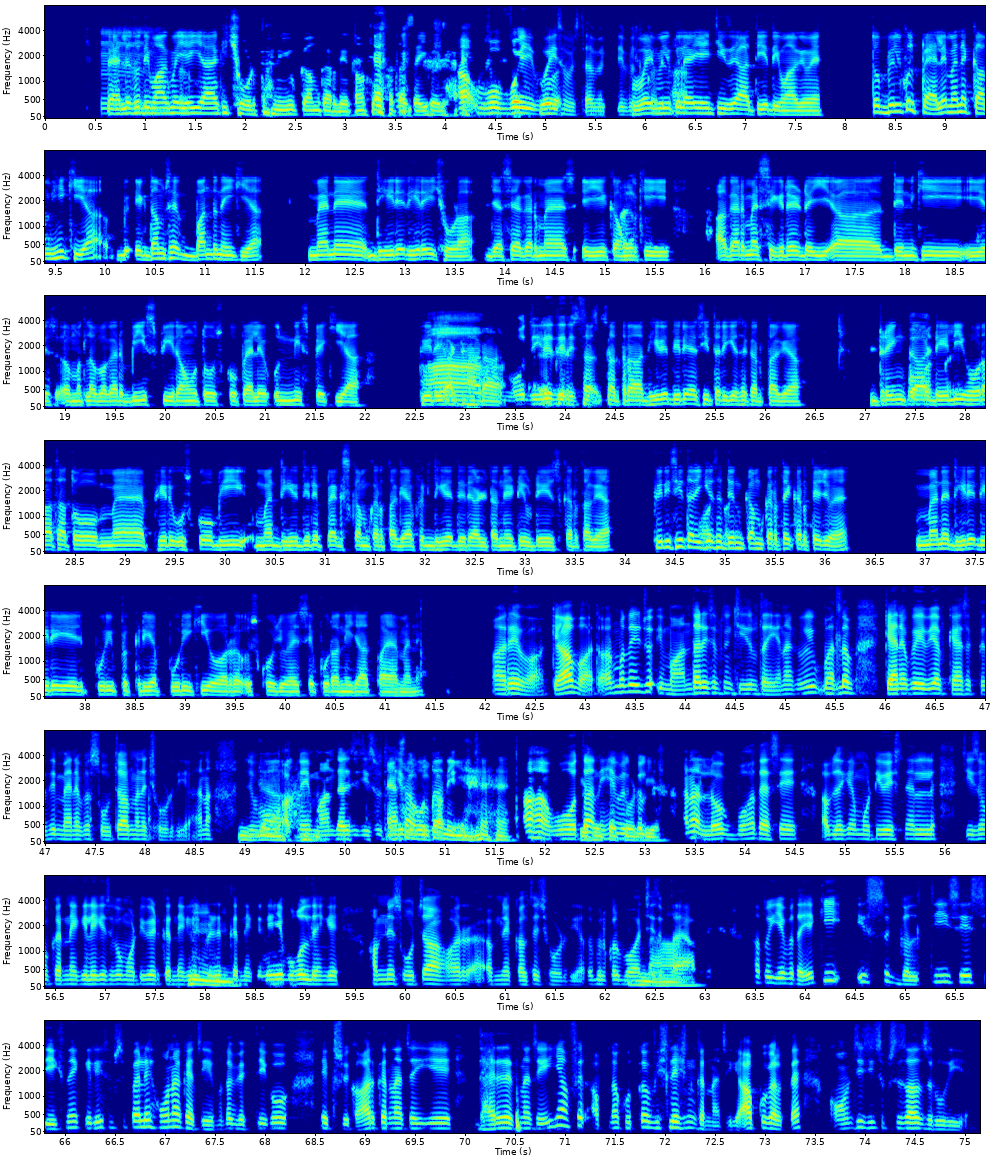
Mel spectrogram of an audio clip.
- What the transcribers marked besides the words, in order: laughing while speaking: "नहीं हूँ"; chuckle; laughing while speaking: "क्या पता सही हो जाए?"; tapping; in English: "ड्रिंक"; in English: "डेली"; in English: "पेग्स"; in English: "अल्टरनेटिव डेज़"; chuckle; laughing while speaking: "है"; in English: "मोटिवेशनल"; in English: "मोटिवेट"
- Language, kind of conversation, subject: Hindi, podcast, किस मौके पर आपको लगा कि आपकी किसी गलती से आपको उससे भी बड़ी सीख मिली, और क्या आप उसकी कोई मिसाल दे सकते हैं?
